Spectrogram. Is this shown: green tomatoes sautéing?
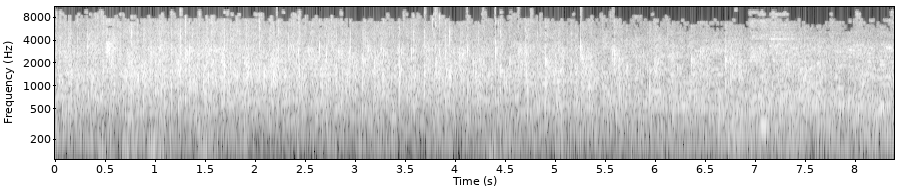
no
